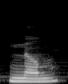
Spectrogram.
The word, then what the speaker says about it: numb: NUMB नम, DUMB डम, THUMB थम, COMB कोम। इन सब शब्दों में बी प्रोनाउंस नहीं हो रहा, सिर्फ एम की आवाज़ आ रही है तो बी साइलेंट है दोस्तों।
